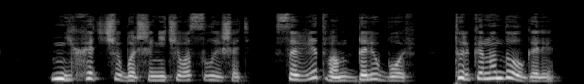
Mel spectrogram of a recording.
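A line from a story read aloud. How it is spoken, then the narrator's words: Angry smirk. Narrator (Russian): Зло усмехнулся он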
